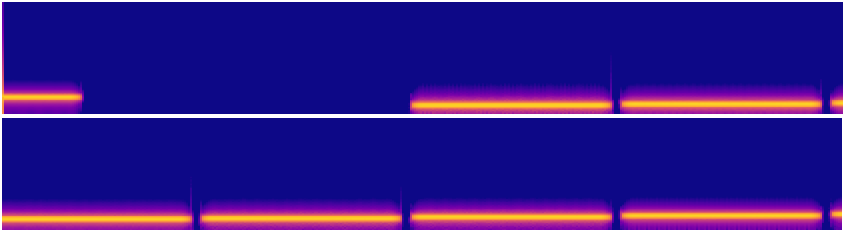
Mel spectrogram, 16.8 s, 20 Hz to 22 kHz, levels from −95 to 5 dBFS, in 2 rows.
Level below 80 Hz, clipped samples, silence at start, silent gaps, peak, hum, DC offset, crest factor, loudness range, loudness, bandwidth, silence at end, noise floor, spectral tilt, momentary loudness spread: -80 dBFS; under 0.1%; 0 s; 0.81-1.88 s, 6.10-6.16 s, 8.21-8.25 s, 10.31-10.36 s, 12.41-12.45 s, 14.51-14.56 s, 16.61-16.65 s; -4 dBFS; none; under 0.1%; 4 dB; 6 LU; -9 LUFS; 0.6 kHz; 0 s; under -90 dBFS; -17.5 dB/octave; 4 LU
